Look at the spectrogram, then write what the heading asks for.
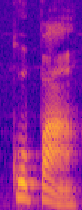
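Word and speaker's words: copain: tomorrow and सी ओ पी ए आई एन कोपा कोपा मीस होता है friend ऐसे है आई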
